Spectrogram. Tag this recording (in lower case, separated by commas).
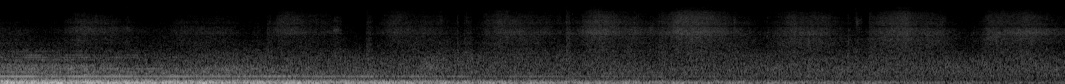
wind rustling leaves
